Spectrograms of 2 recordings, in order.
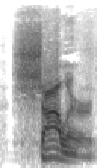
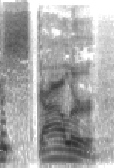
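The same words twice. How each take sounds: First: The word begins with a 'sch' sound. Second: The word begins with a 'sk' sound. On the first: The speaker calls it wrong. "so we don't say something silly like scholar" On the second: The speaker calls it right. "This is a scholar. C H with a K"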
